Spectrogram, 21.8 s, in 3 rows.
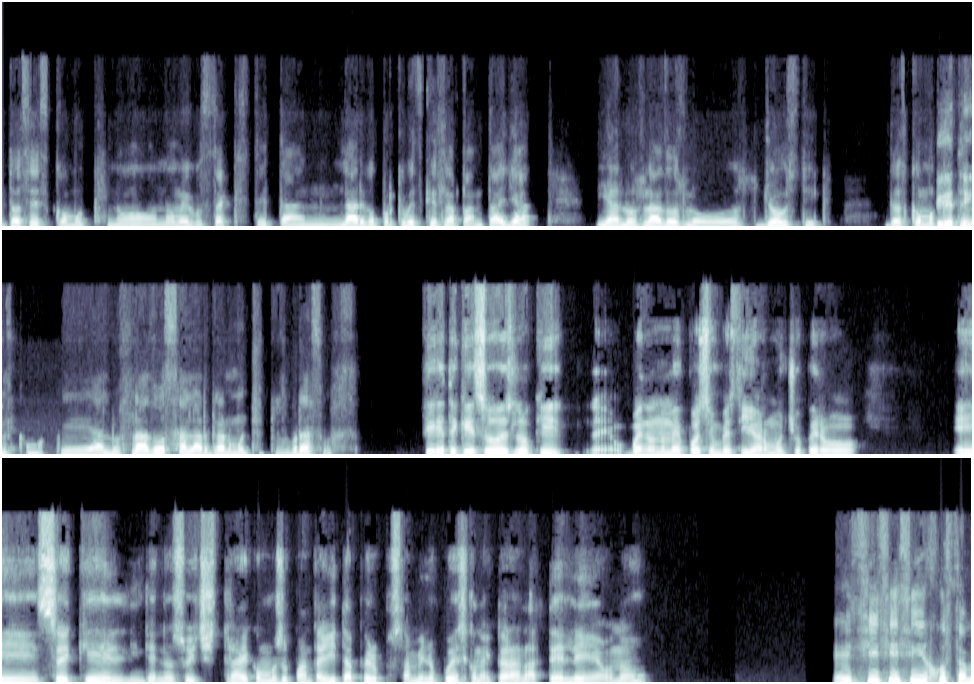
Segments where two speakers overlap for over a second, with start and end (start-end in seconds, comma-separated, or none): none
